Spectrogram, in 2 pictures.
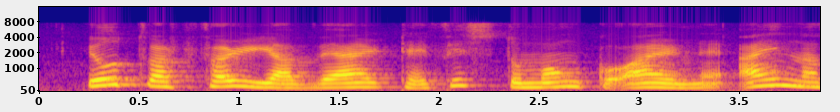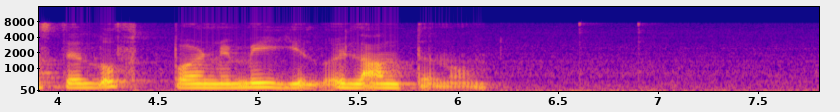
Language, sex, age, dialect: Faroese, female, 61+, Suðurstreymoy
